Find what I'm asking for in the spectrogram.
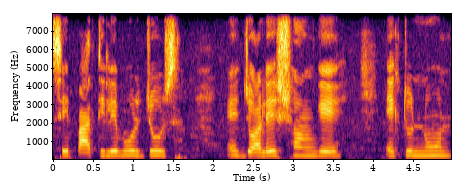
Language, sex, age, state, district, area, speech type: Bengali, female, 45-60, West Bengal, Purba Medinipur, rural, spontaneous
